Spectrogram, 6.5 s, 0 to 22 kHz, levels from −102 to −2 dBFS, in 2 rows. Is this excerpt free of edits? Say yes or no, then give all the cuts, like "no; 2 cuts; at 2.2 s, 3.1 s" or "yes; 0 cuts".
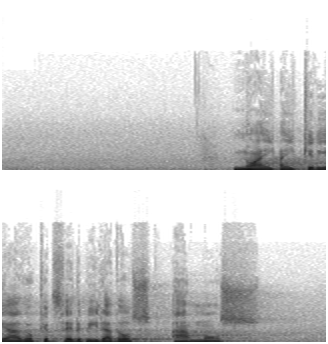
no; 2 cuts; at 2.8 s, 3.7 s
